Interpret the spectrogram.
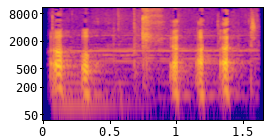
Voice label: laughing saying oh god

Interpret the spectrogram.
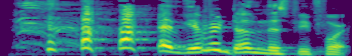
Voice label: laughing have you ever done this before

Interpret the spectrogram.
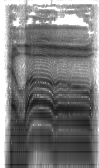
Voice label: saying hello sing singy

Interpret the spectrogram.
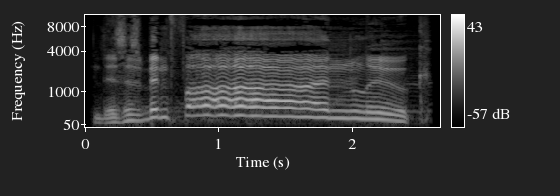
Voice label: saying this has been fun semi spooky

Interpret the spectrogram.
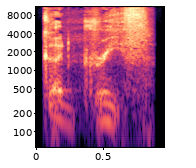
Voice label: quietly saying good grief

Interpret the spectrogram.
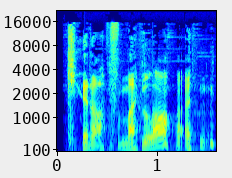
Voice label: chuckling saying get off my lawn

